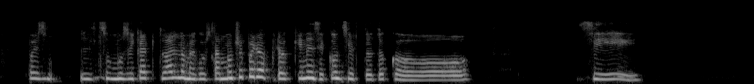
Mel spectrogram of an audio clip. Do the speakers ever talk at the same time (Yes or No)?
No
